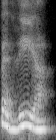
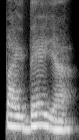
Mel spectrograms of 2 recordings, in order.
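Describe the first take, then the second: First: The first vowel is a plain 'e' sound. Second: The first vowel is a diphthong, like 'eye'. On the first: This is the modern reading of the word. "For me, it's pedia, like pedagogy" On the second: This is the older, ancient reading of the word. "is not paideia"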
